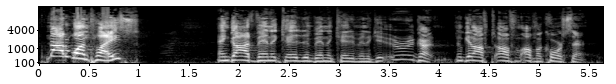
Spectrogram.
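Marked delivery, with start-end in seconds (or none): 1.8-5.5 much softer and lower, muttered to himself; preacher correcting himself off topic, soft low aside; quiet aside. Real, not acted.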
